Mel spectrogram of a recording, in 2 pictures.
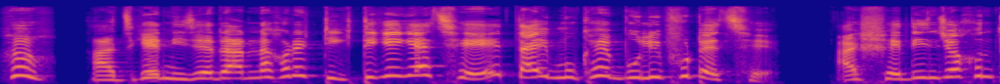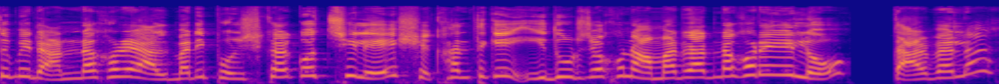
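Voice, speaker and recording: Feisty young housewife for a cartoon, female actor, high and highly animated. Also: brisk, no room sound, clean studio sound. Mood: indignant, sarcastic.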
